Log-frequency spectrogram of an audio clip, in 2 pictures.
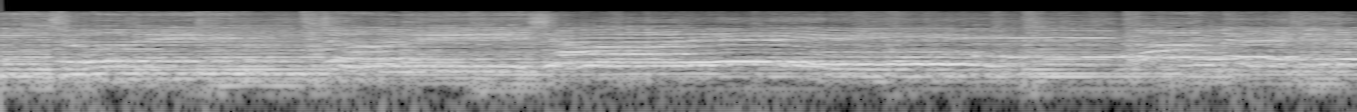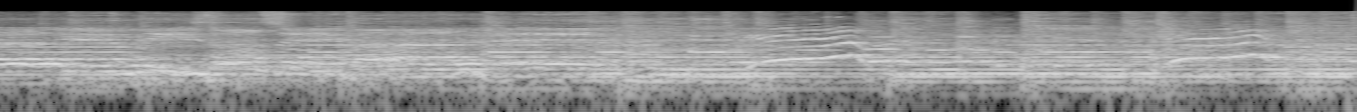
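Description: Live acoustic music: singers' voices, including a woman's, over several strummed acoustic guitars.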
